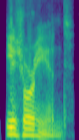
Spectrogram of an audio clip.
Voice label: "esurient", American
